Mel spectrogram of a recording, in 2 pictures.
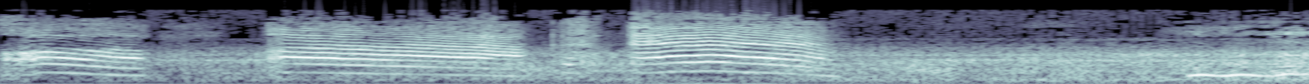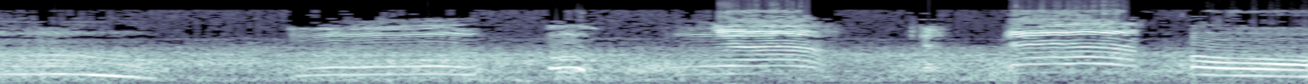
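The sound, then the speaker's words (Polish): A small baby cries in repeated wailing bursts, the pitch rising and falling in each one, with a voice talking at points in between. “Nie płacz. Nie płacz, malutki.”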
